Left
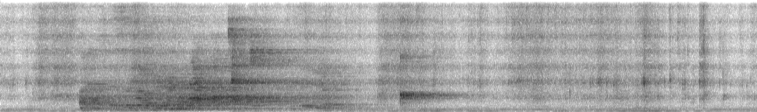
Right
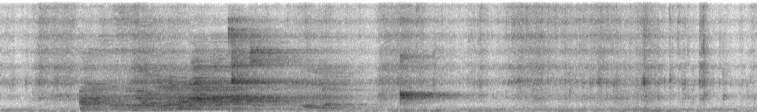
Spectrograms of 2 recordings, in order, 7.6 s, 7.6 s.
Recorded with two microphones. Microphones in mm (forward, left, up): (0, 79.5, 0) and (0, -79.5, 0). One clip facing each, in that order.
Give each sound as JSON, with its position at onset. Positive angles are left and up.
{"t": 0.8, "sound": "laughter", "side_deg": 20, "distance_m": 1.3}
{"t": 2.3, "sound": "dripping", "side_deg": -30, "distance_m": 1.0}
{"t": 4.0, "sound": "dripping", "side_deg": 15, "distance_m": 0.9}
